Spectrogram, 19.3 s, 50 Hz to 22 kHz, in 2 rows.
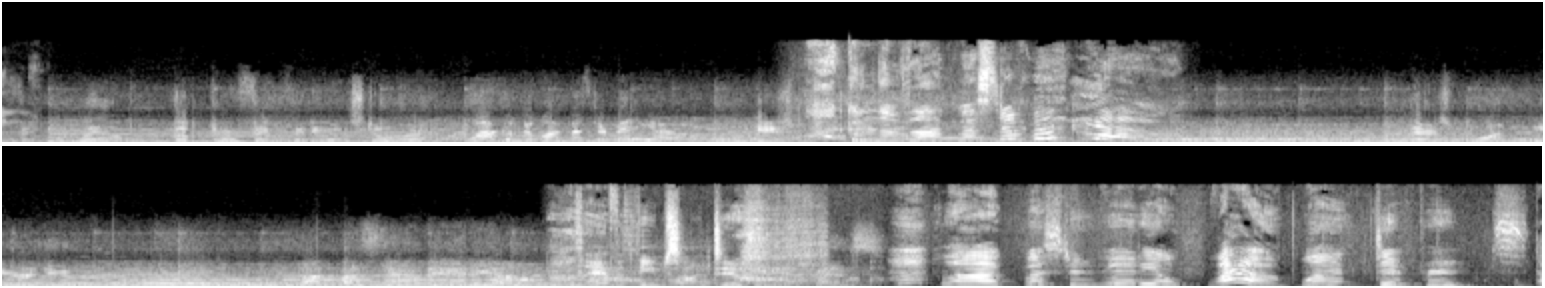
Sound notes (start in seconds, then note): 14.5 snickers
